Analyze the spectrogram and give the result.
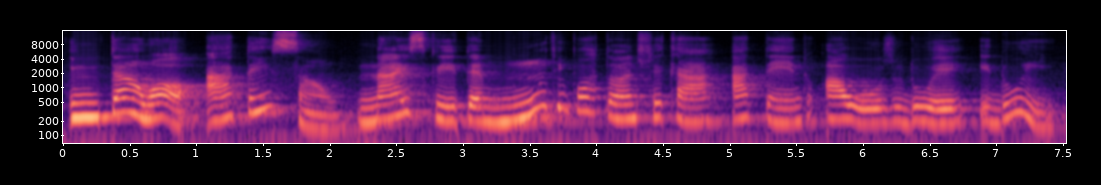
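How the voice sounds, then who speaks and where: A woman teacher leads a remote grammar lesson for schoolchildren, speaking at an ordinary pitch for a woman. She stretches out example words slowly and keeps checking in with the class through short tag questions. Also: sing-song. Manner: slow, exaggerated modeling of pronunciations.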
